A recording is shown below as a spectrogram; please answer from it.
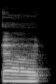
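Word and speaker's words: Achane: Achan. Yeah, Achan.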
